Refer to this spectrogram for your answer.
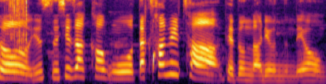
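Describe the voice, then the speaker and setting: Her fairly high voice swings very widely in pitch as this woman speaks at a moderate pace. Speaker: news anchor and YouTube creator. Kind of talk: interview.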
